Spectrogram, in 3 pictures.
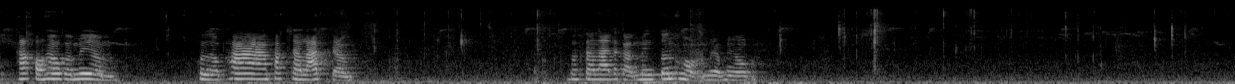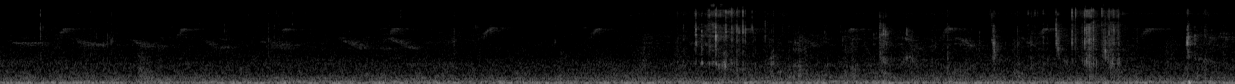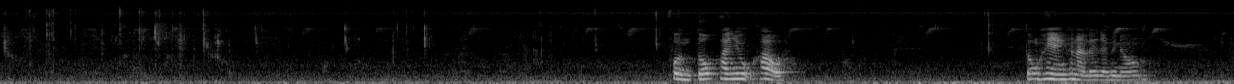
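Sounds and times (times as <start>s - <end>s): person crunching raw vegetables: 7.7s - 13.6s, 18.6s - 31.4s.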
